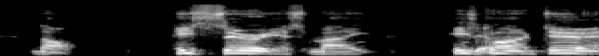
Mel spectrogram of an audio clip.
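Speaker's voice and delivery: put-on Australian accent with a plain delivery. Speaker retells a film scene, quoting Lee Christmas in an Australian accent. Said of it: "assigned him an Australian accent".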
